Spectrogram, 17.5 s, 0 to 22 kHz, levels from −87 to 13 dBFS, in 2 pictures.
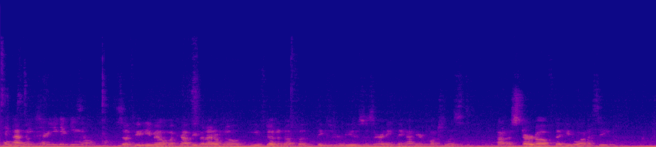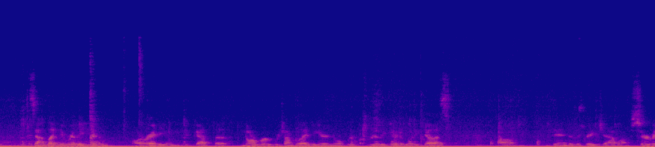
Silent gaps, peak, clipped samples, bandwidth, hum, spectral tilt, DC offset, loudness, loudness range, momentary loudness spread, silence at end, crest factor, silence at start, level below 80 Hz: none; -16 dBFS; under 0.1%; 7.6 kHz; none; -9 dB/octave; under 0.1%; -33 LUFS; 3 LU; 5 LU; 0 s; 16 dB; 0 s; -52 dBFS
